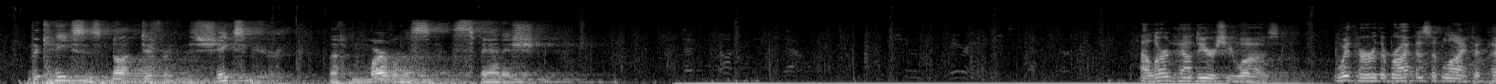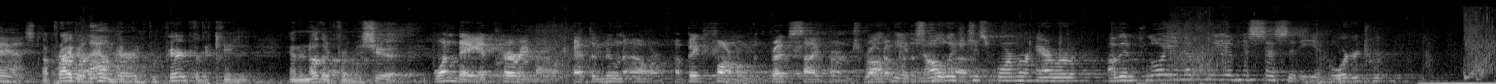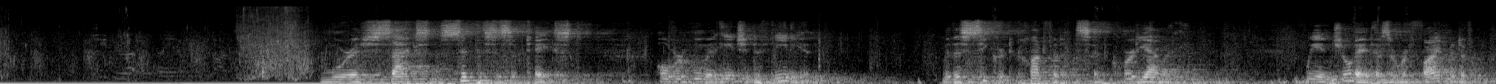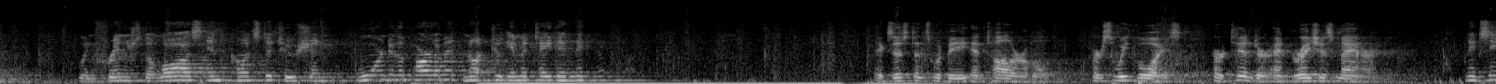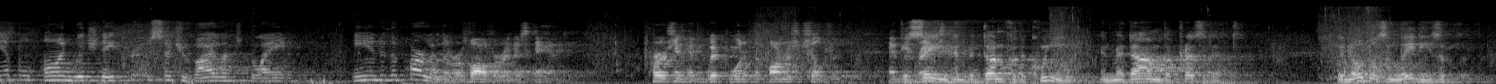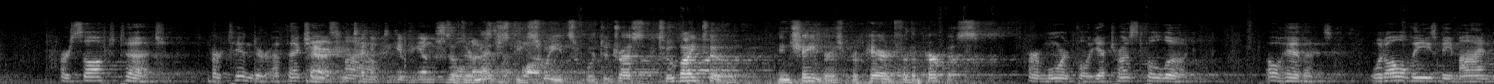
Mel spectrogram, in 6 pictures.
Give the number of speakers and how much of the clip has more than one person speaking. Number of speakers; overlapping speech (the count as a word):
six, about 10%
